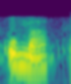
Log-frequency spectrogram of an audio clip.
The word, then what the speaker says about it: Omar: Omar, M-A-R pour mon nom, et prénom, je veux dire. – O-M-A-R. – O-M-A-R. Omar. – Omar. Omar, le nom de famille, c'est ça? – Voilà, voilà, tout simplement Omar, O-M-A-R. – Ok, et le prénom? – Zoulira, Z-O-U-L-I-R-A. – Z-O-U-L-I-R-A, si ça se prononce.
